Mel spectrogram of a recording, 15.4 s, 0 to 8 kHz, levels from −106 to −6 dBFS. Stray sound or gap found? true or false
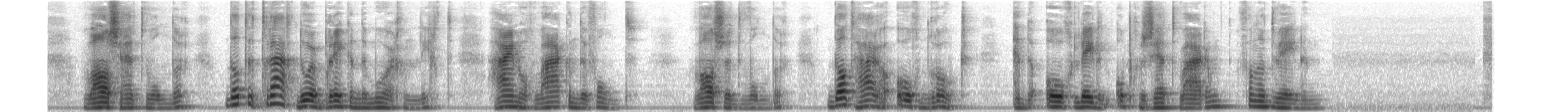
false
